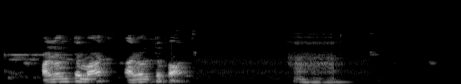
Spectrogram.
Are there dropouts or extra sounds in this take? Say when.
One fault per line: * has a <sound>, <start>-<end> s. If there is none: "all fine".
* has a laugh, 2.9-3.6 s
